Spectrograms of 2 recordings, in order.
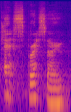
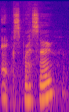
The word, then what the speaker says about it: espresso: I have to be careful how I say that, espresso. I always used to say espresso. I think a lot of us in the UK did, as if it had an X.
